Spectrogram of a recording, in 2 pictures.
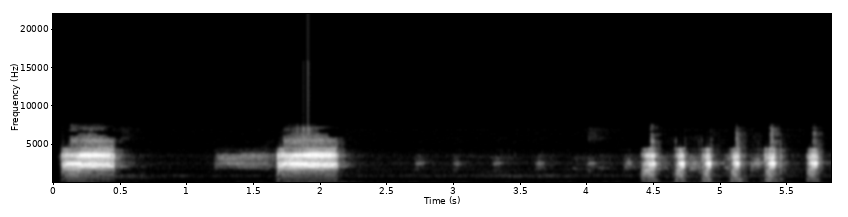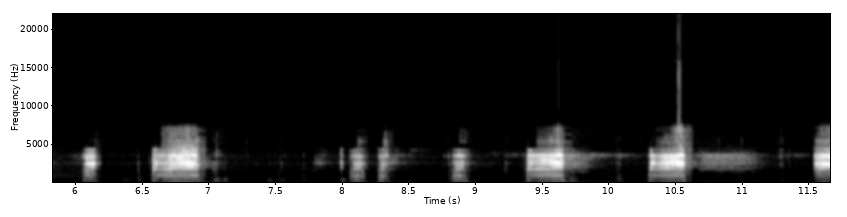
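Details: A squirrel gives harsh, raspy barks while teething, some drawn out and others in quick chattering runs.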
